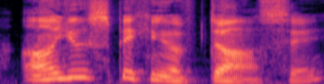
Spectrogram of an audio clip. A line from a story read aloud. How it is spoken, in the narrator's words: cried her brother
